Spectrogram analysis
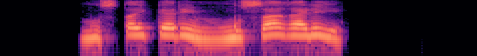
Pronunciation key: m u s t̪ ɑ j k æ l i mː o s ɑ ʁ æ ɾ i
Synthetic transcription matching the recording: m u s t̪ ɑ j k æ ɾ i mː u s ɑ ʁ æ l i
